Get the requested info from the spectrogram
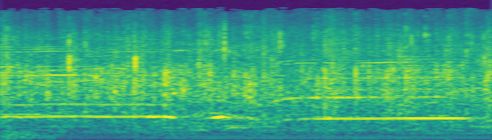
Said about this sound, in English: That's it. Let's just clap our hands to the Lord.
